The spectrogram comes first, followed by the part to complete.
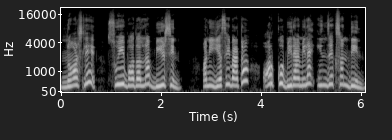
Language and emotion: Nepali, disgusted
